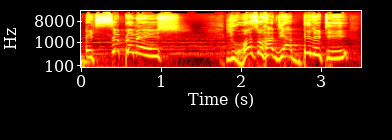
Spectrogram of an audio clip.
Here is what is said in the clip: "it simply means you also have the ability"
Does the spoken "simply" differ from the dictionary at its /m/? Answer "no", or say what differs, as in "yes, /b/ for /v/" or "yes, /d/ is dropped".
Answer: no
